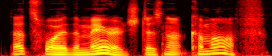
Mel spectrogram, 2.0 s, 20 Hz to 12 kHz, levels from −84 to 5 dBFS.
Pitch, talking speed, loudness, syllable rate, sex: 140 Hz, 235 wpm, -18 LUFS, 5.4 syllables/s, male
